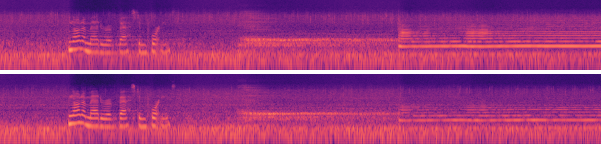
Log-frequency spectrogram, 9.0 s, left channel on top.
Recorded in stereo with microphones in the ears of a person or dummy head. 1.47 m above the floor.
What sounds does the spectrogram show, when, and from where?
1.0 s a woman speaking: 25° right (ahead or behind), 0.5 m
3.5 s an explosion: 55° right (ahead or behind), 10 m
6.0 s a trumpet: 55° left (ahead or behind), 1.6 m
